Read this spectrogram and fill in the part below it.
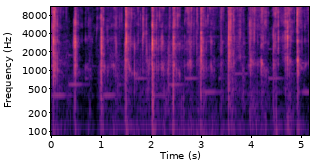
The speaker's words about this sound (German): Soll ich nochmal kauen? Ich hab noch, ein, ja. hab noch was übergelassen.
